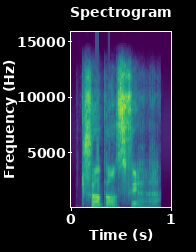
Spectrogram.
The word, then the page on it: troposphere: British English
